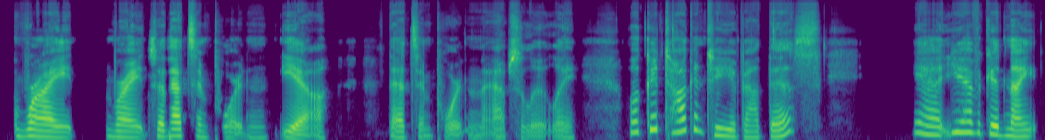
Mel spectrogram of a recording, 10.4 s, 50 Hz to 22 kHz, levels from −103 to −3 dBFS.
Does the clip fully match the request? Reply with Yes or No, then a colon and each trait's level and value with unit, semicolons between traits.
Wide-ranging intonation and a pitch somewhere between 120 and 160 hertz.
No: wide, 8.8 semitones; medium, 185 Hz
